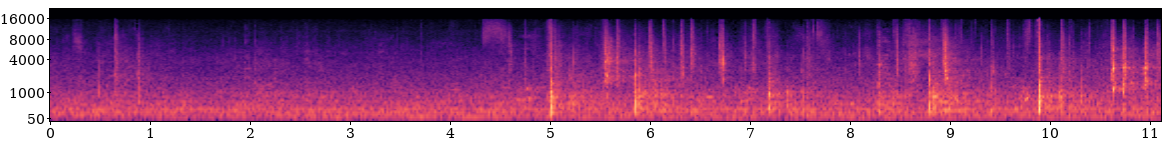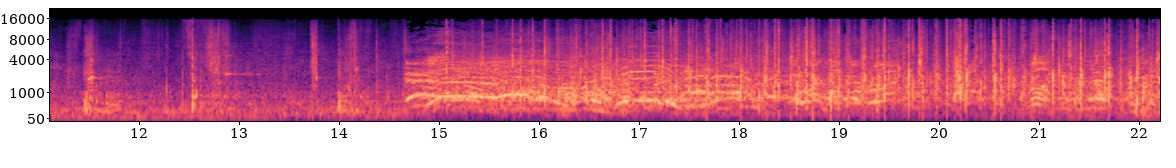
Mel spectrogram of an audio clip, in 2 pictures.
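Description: Tennis rally: racket strikes on the ball about once a second for several seconds, after a quiet start with a faint steady hum. About fifteen seconds in, the sound jumps suddenly to a much louder, busy mix of voices.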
